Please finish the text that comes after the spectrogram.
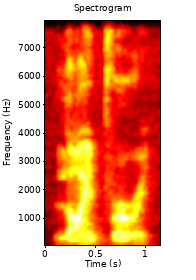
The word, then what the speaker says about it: library: is the word library now the first r often gets forgotten in library but in fact it's library for example i'm going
